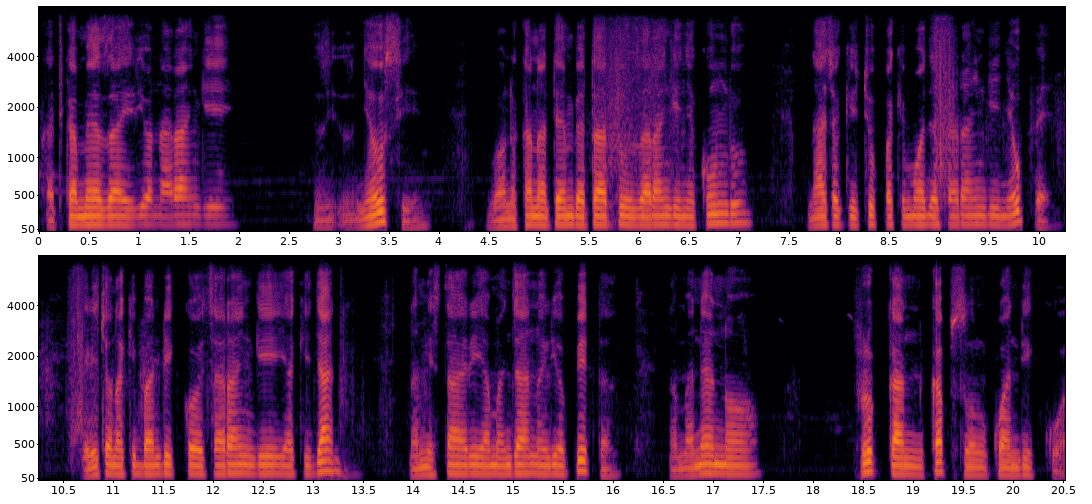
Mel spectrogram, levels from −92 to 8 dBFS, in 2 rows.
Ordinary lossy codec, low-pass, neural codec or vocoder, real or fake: Opus, 32 kbps; 7.2 kHz; none; real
